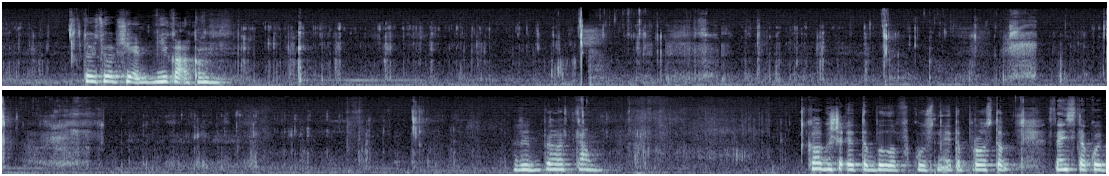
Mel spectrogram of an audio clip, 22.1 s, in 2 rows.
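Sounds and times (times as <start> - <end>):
person chewing: 0.0 - 0.9, 2.2 - 15.9
lip smacks and mouth clicks: 4.6 - 7.3.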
